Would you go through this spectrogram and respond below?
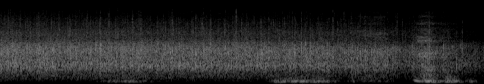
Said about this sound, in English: Oh, clap your hands like you're rejoicing because you remember what it's like to be the one.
